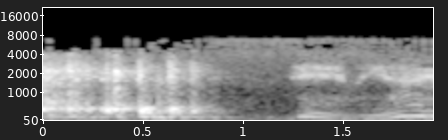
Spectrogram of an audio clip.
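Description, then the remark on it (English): A locked locker door being wrenched open: rattling and clanking bursts for about a second, then a short strained vocal sound as it gives way. “The door is locked. Huh? I'll just have to wrench it open.”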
